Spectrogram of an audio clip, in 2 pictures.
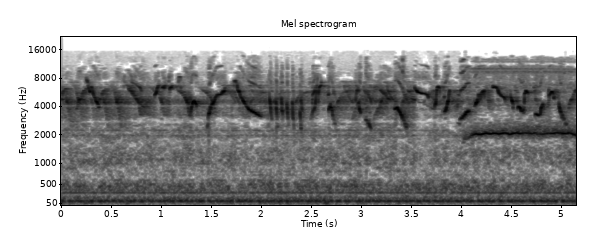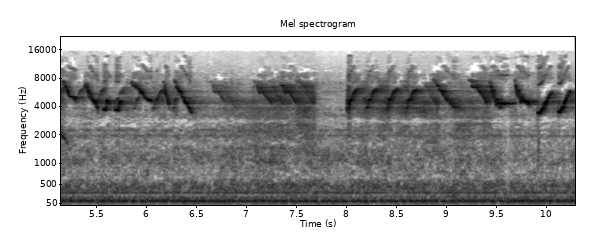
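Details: Persistent white-eye of the dakun type, song aimed at provoking rivals: long, fast, high twittering with tumbling notes, a short sustained lower tone near the middle, then clipped repeated phrases; low hum behind.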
